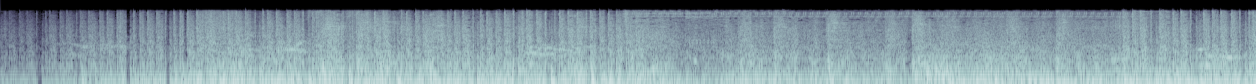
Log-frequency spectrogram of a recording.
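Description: Relentless heavy gunfire from the Robocop video game, a dense continuous barrage of rapid shots and booms that stays loud and unbroken throughout, with a faint voice buried underneath.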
